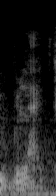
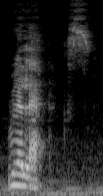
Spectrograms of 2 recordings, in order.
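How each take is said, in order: First: "relax." said much lower and softer, sinking into calm; drawn-out relax. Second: Sassy relax. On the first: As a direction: sink down into a low, soft relax. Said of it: "Re-, re-, re". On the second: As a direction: snap out "relax." as a sharp, falling put-down. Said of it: "Like, bitch". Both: Retold or imitated.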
